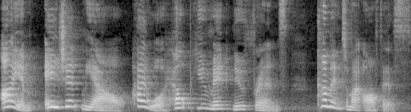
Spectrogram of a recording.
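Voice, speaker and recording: A female-sounding voice puts on a character voice, high-pitched and at a fairly slow pace. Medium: read story. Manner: upbeat, confident.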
